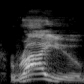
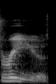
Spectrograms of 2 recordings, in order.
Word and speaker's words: Ryu: I mean because uh on the old playground the old arcade when I was a kid you didn't know how to pronounce their name so it was rayu but apparently it's Ryu so so who knows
